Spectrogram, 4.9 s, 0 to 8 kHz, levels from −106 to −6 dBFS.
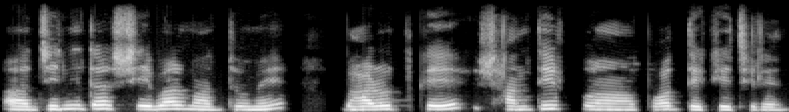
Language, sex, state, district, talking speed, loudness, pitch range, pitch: Bengali, female, West Bengal, North 24 Parganas, 110 wpm, -15 LUFS, 210-250 Hz, 225 Hz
